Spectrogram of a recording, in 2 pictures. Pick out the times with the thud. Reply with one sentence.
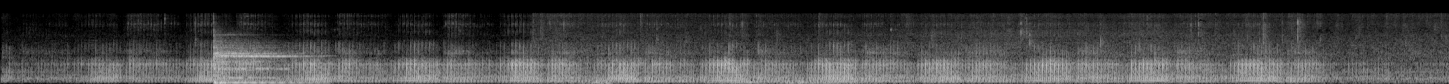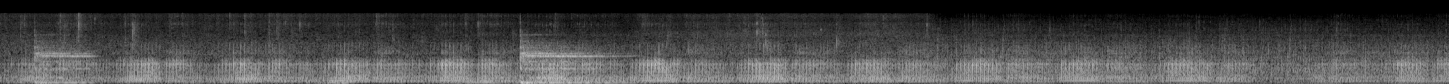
The thud can be heard from 2.1 to 3.1 s, from 14.8 to 15.4 s and from 19.6 to 20.8 s.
